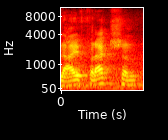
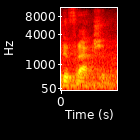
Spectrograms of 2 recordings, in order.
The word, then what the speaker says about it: diffraction: सो ये some people tend to pronounce it एज डायफ्रैक्शन, but it is actually diffraction.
